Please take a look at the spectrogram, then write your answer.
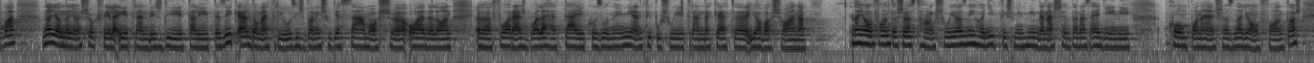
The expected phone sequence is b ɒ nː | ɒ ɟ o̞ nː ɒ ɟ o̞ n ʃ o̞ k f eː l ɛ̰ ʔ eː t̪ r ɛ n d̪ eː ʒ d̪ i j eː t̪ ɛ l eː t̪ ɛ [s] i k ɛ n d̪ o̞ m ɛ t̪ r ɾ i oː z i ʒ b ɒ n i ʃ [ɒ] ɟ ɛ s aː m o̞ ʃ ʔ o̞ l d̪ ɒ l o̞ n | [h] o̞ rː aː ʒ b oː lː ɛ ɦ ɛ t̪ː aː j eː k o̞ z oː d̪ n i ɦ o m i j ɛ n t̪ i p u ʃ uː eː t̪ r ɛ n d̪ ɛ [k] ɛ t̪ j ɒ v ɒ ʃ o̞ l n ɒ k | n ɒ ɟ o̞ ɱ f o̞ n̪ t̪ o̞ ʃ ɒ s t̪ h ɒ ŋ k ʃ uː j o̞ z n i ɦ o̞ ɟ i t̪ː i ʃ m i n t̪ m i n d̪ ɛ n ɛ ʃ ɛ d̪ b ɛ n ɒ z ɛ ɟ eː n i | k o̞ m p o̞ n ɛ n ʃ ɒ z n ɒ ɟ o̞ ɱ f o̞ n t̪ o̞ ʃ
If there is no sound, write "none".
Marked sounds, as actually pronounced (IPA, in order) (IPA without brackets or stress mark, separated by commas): z, u, f, k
